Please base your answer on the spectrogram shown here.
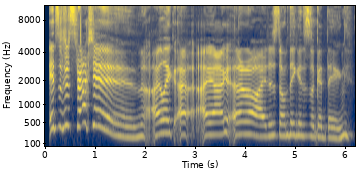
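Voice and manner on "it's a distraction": pitched up and slowed, mock-dramatic; mock-serious singsong; high drawn-out repeat. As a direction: stretch out distraction up high.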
